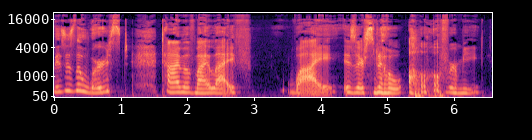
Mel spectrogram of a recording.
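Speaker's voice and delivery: put-on crying. Recounting a bad day skiing with friends, imitating own crying. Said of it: "I'm like crying, like literally crying".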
